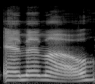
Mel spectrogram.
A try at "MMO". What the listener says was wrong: Well, because you kind of like enunciate it a little, like an MMO. You know, you put a lot of emphasis on it.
